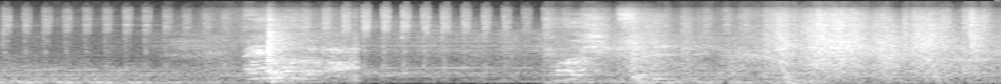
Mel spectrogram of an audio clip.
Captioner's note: clattering; grunting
